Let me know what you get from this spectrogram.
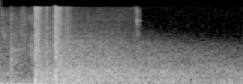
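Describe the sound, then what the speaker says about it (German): Two quick gunshots ring out in the survival video game DayZ, sharp and close together, followed by a fading echo in a short burst. "Bei mir Schüsse."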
